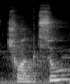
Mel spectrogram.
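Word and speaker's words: Zhuangzi: uh to philosophers um chanku I think that's how it is pronounced writes that after one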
